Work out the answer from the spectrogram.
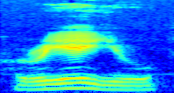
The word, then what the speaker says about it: Ra: on using the stargate ra or ryu as they pronounced it brought thousands of people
